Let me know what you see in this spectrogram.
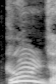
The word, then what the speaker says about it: Gunther: But then there's the there's the single Gunther Riddle you're saying it wrong. – Gunta. Gunta. Sorry.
